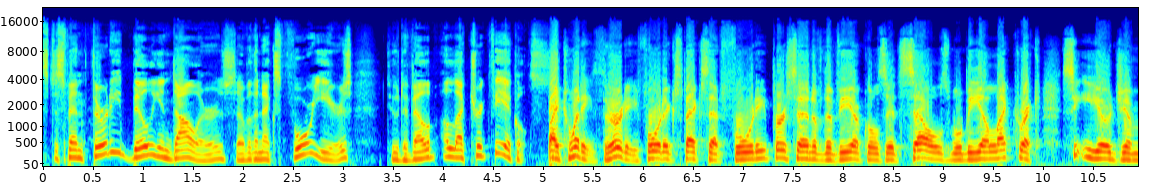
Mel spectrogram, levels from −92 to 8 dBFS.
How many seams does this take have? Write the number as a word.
zero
